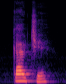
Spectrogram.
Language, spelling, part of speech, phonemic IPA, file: Dutch, kuitje, noun, /ˈkœycə/, Nl-kuitje.ogg
- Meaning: diminutive of kuit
